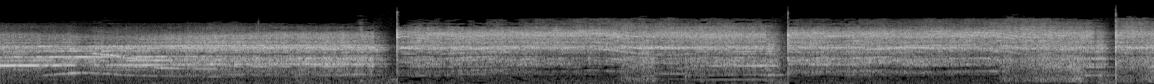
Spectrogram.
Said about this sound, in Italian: Adesso sentite qua, se non siete sulla macchina, ma vedete la macchina che passa.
